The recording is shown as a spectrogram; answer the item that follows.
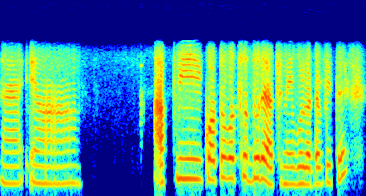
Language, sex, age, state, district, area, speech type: Bengali, female, 18-30, West Bengal, Alipurduar, rural, conversation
